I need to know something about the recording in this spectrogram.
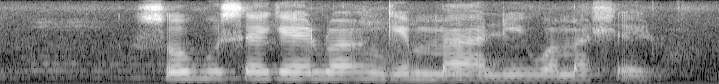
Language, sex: South Ndebele, female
